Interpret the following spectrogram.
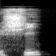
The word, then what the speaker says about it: Qi: La force vitale invisible, appelée Qi, prononcée Shi, coulait à travers chaque être vivant.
